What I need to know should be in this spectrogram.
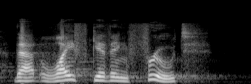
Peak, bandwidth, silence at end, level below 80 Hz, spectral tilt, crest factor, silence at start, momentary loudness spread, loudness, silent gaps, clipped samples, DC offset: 0 dBFS; 8.8 kHz; 0.55 s; -58 dBFS; -7 dB/octave; 16 dB; 0.15 s; 8 LU; -15 LUFS; none; under 0.1%; under 0.1%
